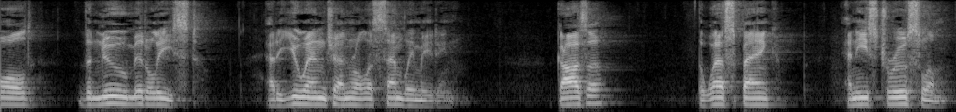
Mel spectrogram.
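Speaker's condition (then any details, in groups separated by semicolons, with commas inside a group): No condition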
